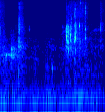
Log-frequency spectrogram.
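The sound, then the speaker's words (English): Quiet mouth noises of a speaker drinking water: a few soft wet sips and swallows with a faint click, over a low hum. “You're going to answer so I can take a drink of water.”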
